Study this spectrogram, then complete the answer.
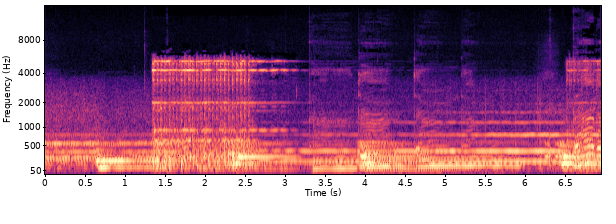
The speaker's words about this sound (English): The phone is ringing.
